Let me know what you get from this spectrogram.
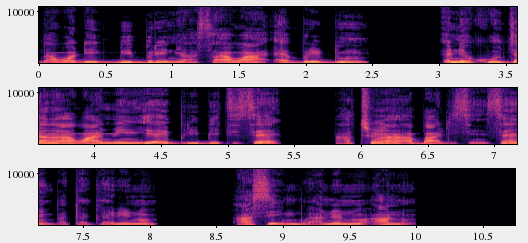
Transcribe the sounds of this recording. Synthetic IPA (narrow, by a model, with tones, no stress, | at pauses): nã̰˨wɔ˨dɪ˨bi˦bɾi˦nɪ̃˨a˨saː˦wa˨ʔɛ˦bɪ˦ɾɪ˦dũ˦m | ɛ˦nɪ̃˨kʰu˨o˨d͡ʑã˦na˨wɔ˦a˦ɲᶣɪ̃˦njɛ˦˨bi˨ɾi˨bi˦tʰɪ˨sɛ˦ | a̰˨tʰʊ̃˦a˨a˨ba˦dɪ˨sɪ̃˨n̩˨sɛ̃˦˨nba˨tʰa˨ɡa˨ɾi˦nʊ̃˦ | a˦sɪ˦m̩˨mũ˨a̰˨nɪ̃˦nʊ̃˦ʔa˦nʊ̰̃˨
